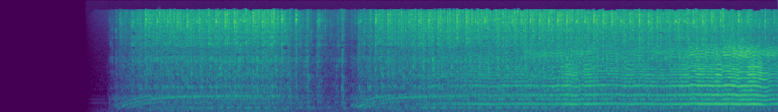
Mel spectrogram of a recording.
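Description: Electric sewing machine motor spinning up with a rising whine and running at speed, stopping briefly about two seconds later, then starting up again and running steadily, loudest near the end.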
